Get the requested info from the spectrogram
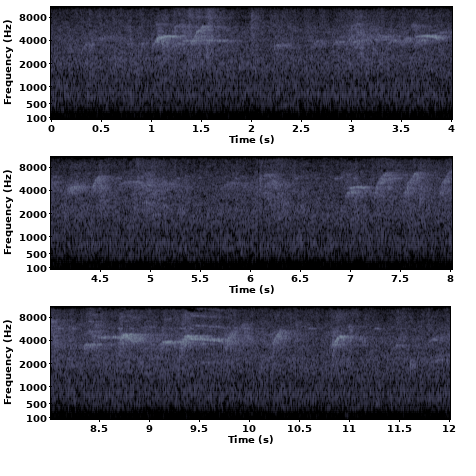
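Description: Faint chirps and short calls of small birds, scattered through the whole stretch, some as quick slurred notes, over a steady low hiss of outdoor ambience.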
